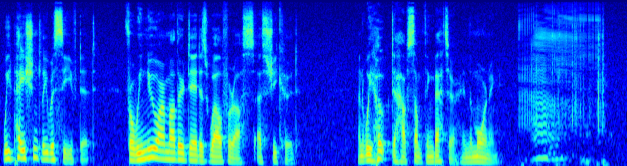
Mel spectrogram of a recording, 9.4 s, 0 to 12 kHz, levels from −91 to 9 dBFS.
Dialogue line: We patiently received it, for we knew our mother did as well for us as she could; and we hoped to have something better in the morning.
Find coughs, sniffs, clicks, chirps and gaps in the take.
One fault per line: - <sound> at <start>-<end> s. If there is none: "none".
- squeak at 7.8-9.3 s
